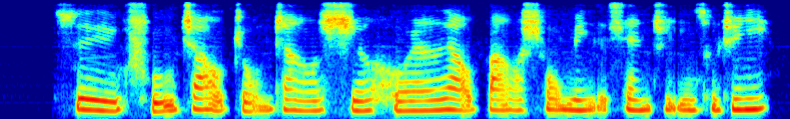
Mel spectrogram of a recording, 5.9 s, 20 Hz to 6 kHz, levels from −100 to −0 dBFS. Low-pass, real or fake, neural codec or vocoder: 5.4 kHz; fake; codec, 16 kHz, 4 kbps, FunCodec, trained on Chinese and English, 50 frames a second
